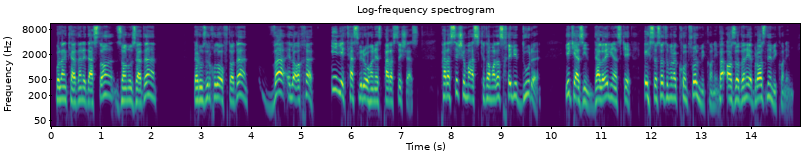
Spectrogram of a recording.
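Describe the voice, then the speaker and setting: A man's voice: a little high, warm tone. A man preaching a sermon, speaking emphatically and putting questions to his listeners.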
